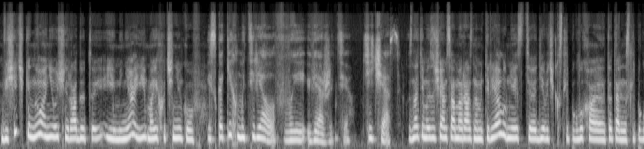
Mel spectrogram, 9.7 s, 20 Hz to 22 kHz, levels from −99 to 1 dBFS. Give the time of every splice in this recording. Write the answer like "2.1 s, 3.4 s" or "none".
2.2 s, 5.3 s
